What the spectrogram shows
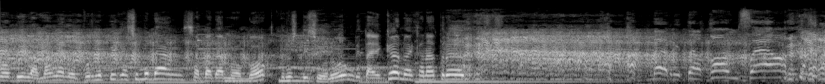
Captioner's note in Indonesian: tertawa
